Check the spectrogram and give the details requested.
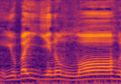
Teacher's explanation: لفظ اللہ موٹا رکھیے گا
